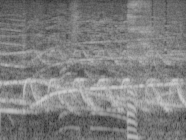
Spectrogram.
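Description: Police siren sounding, its pitch gliding in long sweeps and then in a quick, repeated up-and-down yelp. A person shouts briefly near the end.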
